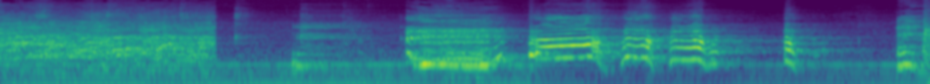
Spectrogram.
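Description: A young girl laughing hard: a loud, breathy burst at first, dying down about a second in, then breaking out again in rising and falling laughs.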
